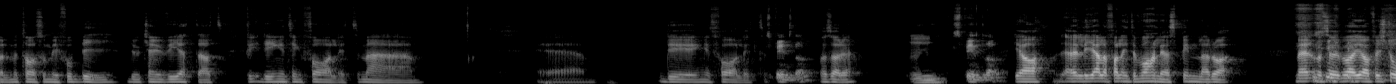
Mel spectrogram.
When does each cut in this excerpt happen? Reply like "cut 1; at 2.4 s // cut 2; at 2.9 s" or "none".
cut 1; at 2.5 s // cut 2; at 10.1 s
